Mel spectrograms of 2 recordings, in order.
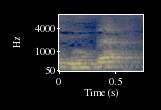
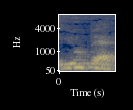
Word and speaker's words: IUPAC: ইউপ্যাক, এর উচ্চারণটা হচ্ছে ইউপ্যাক, IUPAC, ইউপ্যাক।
